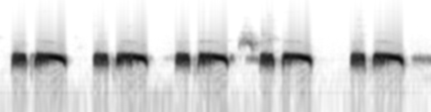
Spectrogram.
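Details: Spotted dove decoy bird gives steady prodding and calling coos in the thổ voice style: five paired phrases, a short note then a longer falling coo, about every second, with a faint higher chirp midway.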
